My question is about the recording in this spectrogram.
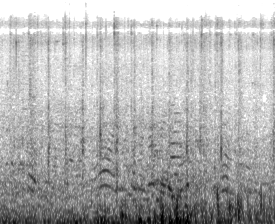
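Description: Footsteps on pavement paving stones, with passers-by talking.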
